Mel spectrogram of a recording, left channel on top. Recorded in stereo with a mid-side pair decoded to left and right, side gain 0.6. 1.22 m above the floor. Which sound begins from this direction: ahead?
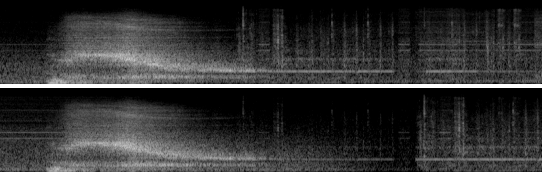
A whoosh, at 0.5 s.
